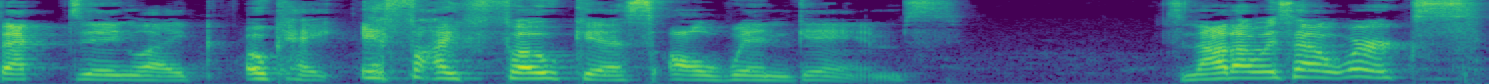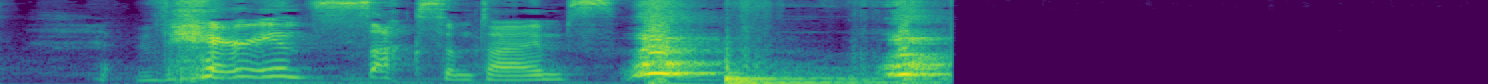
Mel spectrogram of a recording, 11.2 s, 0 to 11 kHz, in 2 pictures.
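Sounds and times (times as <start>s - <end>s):
speech: 0.0s - 3.6s, 4.4s - 9.1s
dog barking: 7.9s - 9.2s.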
